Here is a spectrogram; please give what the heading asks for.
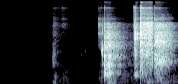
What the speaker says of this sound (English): First up, air rifle.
